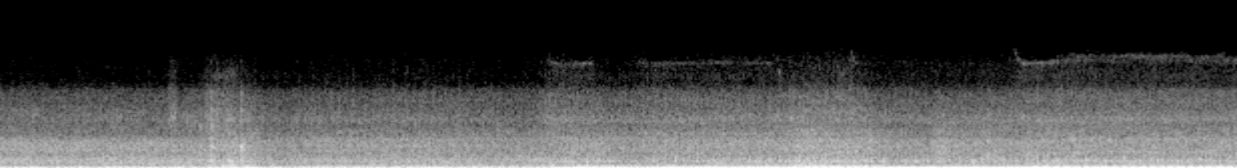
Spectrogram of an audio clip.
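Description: Rock bouncer buggy's engine running at held revs that step up and down every couple of seconds, with a short rise about six seconds in, as the buggy winches up a steep dirt climb.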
